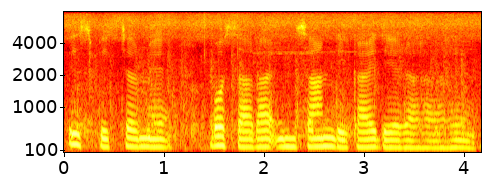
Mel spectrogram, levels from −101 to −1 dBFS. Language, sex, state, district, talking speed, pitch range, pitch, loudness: Hindi, female, Arunachal Pradesh, Lower Dibang Valley, 145 wpm, 155-175 Hz, 170 Hz, -17 LUFS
